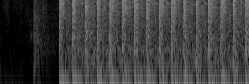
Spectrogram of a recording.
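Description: Rapid automatic gunfire from a weapon with heavy recoil in a video game shooter: a loud, fast string of many shots that bursts in abruptly after a brief quiet moment and hammers on steadily to the end.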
